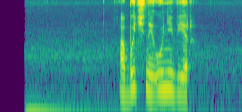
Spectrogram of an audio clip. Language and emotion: Russian, neutral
